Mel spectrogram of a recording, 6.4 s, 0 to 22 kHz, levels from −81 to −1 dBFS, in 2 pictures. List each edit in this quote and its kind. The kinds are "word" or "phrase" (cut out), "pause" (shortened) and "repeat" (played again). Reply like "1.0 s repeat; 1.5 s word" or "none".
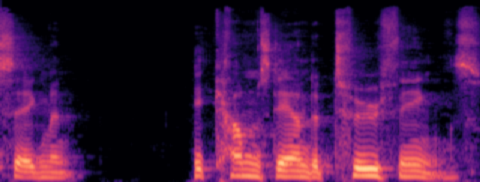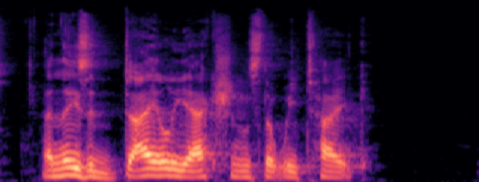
3.3 s pause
